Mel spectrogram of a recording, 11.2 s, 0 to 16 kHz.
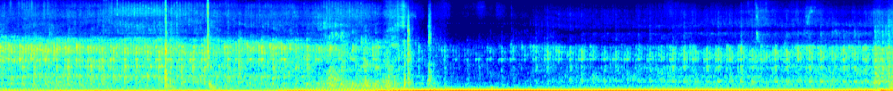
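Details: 1985 Peugeot 505 XD3 turbo diesel idling with steady deep knock about four per second over clatter after hard driving; needs new engine — rod knock.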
